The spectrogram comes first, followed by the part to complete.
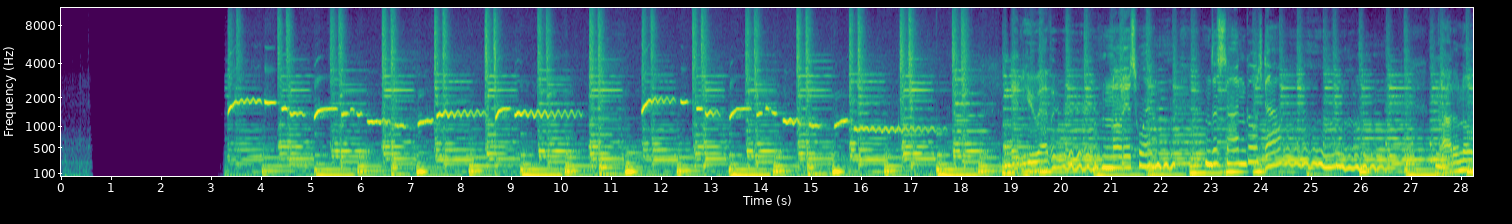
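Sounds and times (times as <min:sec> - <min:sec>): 
bright whistled melody: 0:03.3 - 0:23.5
rhythmic backing track with punchy bass beats: 0:03.3 - 0:28.2
speech: 0:23.2 - 0:24.7.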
